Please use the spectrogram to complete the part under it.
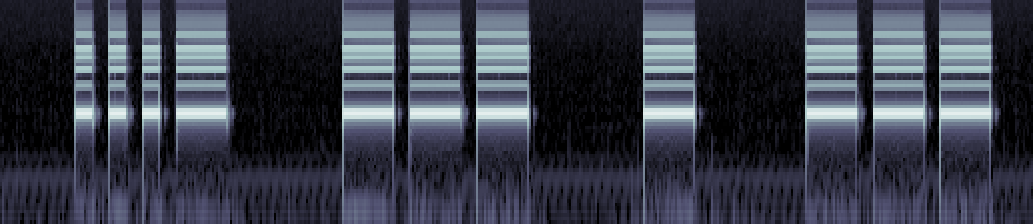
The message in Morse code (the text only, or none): VOTO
